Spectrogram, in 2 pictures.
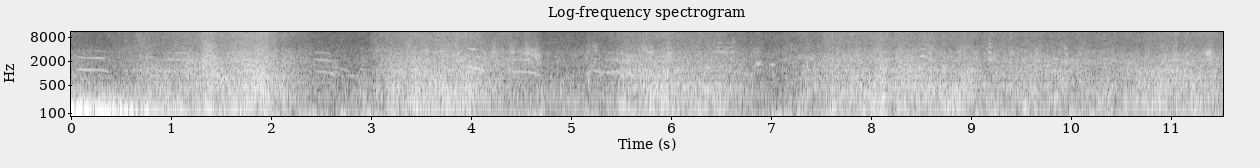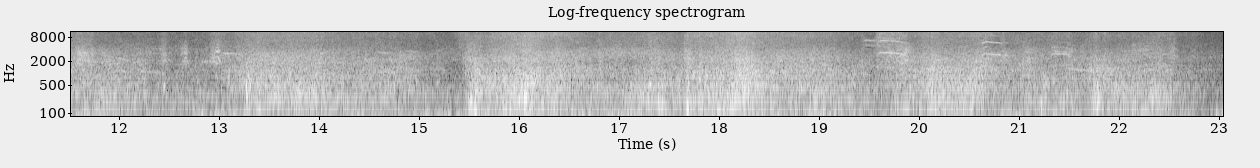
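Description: Sea surf: waves washing in and breaking, a steady rush of noise that swells and ebbs every few seconds.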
